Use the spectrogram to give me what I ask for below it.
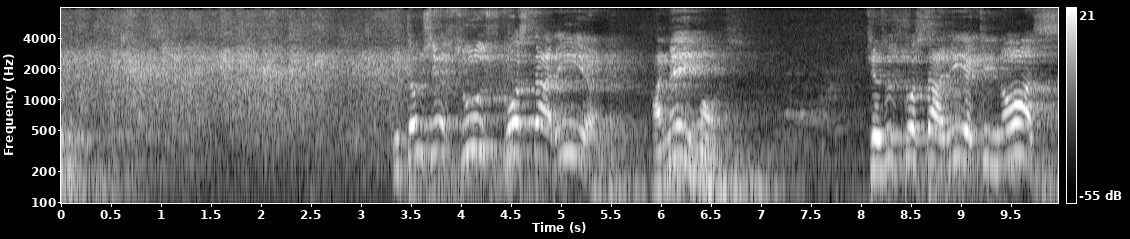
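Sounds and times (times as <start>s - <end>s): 
crowd applauding: 0.0s - 4.0s
speech: 3.3s - 6.8s, 8.1s - 9.9s.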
